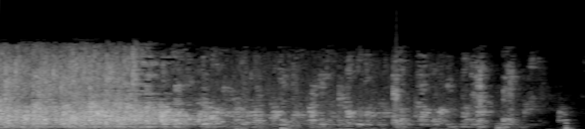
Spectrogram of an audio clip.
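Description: Applause right after the class is dismissed: a dense burst of clapping that thins out over a few seconds into a few scattered claps.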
